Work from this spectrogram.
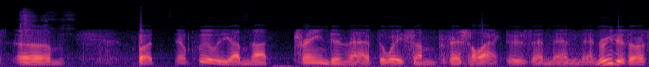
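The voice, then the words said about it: New York accent. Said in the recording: “an authentic New York accent”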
